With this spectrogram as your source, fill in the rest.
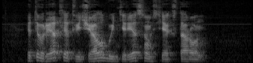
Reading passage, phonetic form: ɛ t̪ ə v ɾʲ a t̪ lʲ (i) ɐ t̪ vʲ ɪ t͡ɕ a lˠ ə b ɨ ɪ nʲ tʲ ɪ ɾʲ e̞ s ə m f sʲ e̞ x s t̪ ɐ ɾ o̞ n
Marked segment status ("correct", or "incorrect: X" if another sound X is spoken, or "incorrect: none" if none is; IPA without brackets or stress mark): incorrect: ɪ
